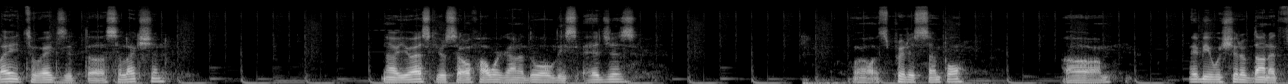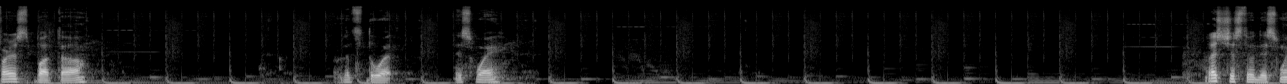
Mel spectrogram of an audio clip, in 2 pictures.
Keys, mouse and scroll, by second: 0.0 scroll down 1, 0.7 middle click, 1.6-2.0 scroll up 1, 2.0-3.2 middle drag, 3.2 scroll up 4, 4.0-8.2 shift+middle drag, 8.2-8.9 scroll down 2, 8.9-11.9 middle drag, 12.7 click, 13.6 shift+click, 14.2 shift+click, 14.8 shift+click, 15.4 shift+click, 15.8 shift+click, 16.3 shift+click, 16.7 shift+click, 17.0 shift+click, 17.3 click, 18.1 shift+click, 18.5 shift+click, 19.0-20.1 middle drag, 20.1 shift+click, 20.7 shift+click, 21.4 shift+click, 21.8 shift+click, 22.3 shift+click, 22.8 shift+click, 23.4 scroll down 1, 24.2 middle click, 25.0-25.7 scroll up 4.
